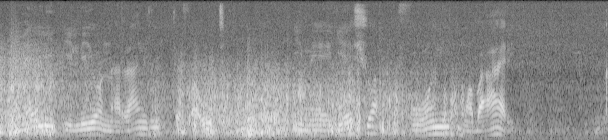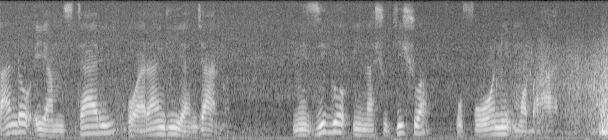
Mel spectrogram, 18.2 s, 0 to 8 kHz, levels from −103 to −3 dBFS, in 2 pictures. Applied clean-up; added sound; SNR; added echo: none; Thunder / Rain; 2 dB; none.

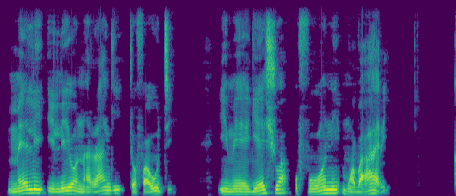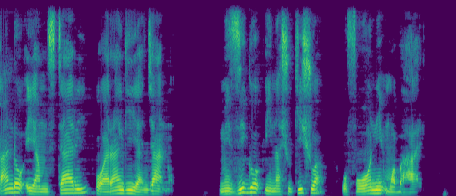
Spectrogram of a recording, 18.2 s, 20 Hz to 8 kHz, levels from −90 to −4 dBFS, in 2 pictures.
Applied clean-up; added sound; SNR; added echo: none; none; none; none.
